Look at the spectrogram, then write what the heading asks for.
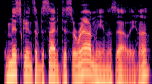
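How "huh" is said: ordinary talk, nothing marked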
